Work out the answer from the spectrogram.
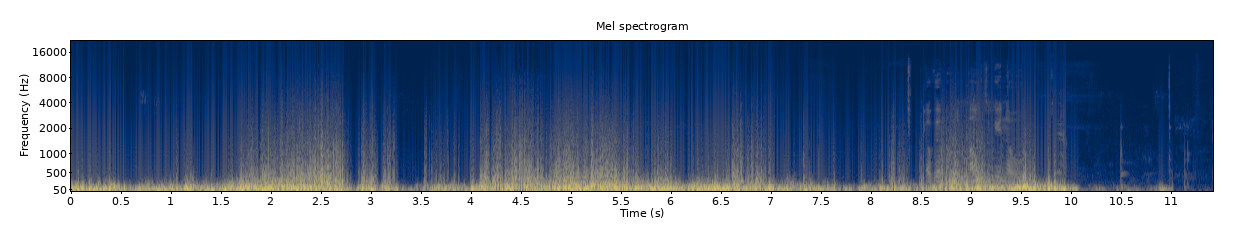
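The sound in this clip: Wind buffets a microphone outdoors in heavy, irregular low rumbling gusts that batter the sound almost continuously, then die away into brief faint puffs near the end.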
